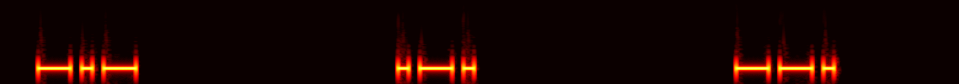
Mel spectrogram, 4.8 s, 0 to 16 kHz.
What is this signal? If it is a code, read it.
Morse code, heard as a keyed tone, about 22 wpm, spaced as for 6 wpm, 700 Hz. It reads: KRG
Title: USA Call Signs - 8x Character Spacing - 22wpm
